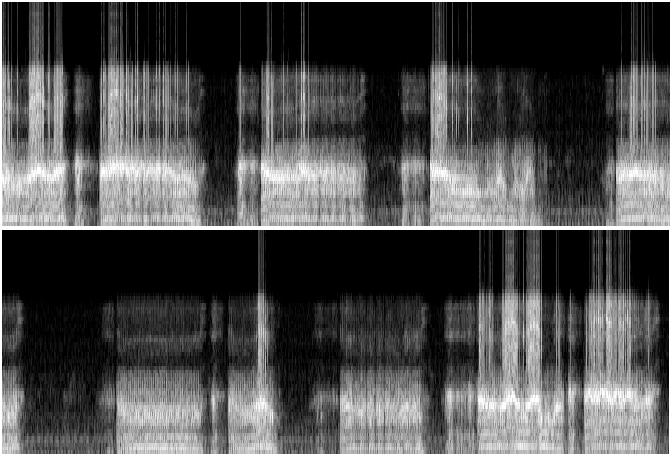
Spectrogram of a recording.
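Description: A puggle (pug–beagle mix) growling in a string of long, loud growls, each lasting a few seconds with short breaks between. He is guarding the chew ball with a treat inside while a hand reaches in to touch it.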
